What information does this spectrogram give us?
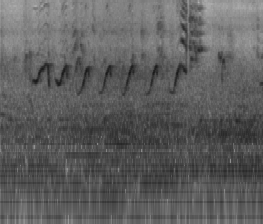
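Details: A flock of captive budgerigars singing together after eating, once settled in their places, give quick, repeated, bright, twittery rising chirps, about three per second.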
